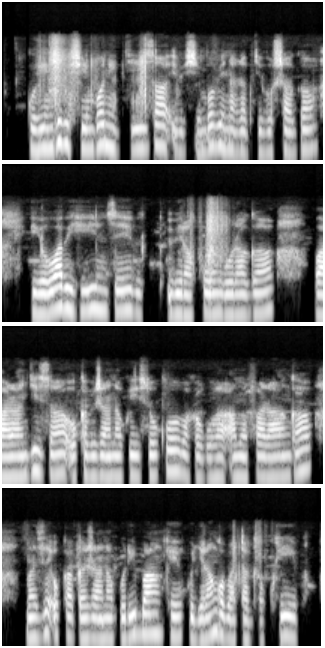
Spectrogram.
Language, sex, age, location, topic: Kinyarwanda, female, 18-24, Musanze, agriculture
